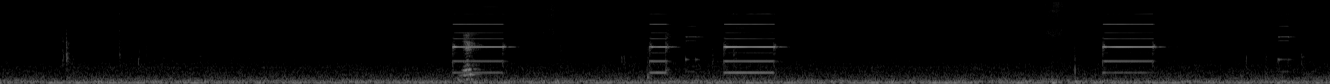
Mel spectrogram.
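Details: Alaris infusion pump starting a primary peripheral IV fluid infusion after programming and pressing start: several short electronic beeps over low room hum; routine device tones.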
